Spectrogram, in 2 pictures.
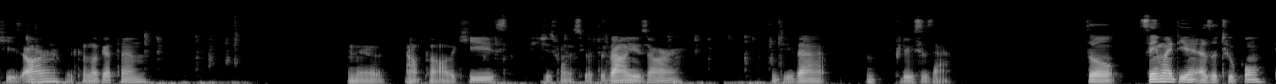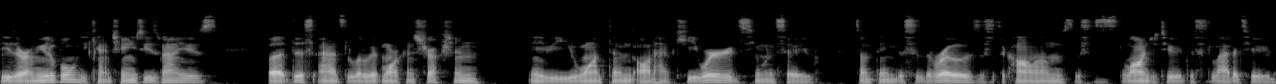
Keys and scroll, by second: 0.3-2.0 typing, 2.3 Return, 4.6-7.9 typing.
